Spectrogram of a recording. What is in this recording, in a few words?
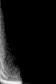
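Cool bass drum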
